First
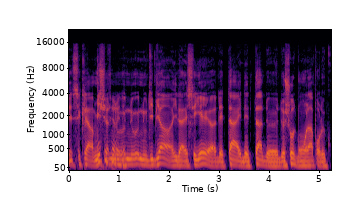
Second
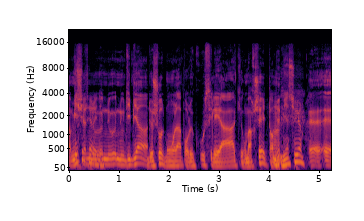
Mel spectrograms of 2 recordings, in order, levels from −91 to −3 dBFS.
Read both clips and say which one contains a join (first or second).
second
